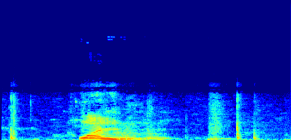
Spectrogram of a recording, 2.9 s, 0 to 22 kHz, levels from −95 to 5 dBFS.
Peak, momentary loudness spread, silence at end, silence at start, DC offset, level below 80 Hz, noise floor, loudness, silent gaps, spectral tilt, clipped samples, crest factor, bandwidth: -2 dBFS; 23 LU; 0.35 s; 0.1 s; under 0.1%; -44 dBFS; -49 dBFS; -14 LUFS; none; -7.5 dB/octave; under 0.1%; 16 dB; 7.8 kHz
